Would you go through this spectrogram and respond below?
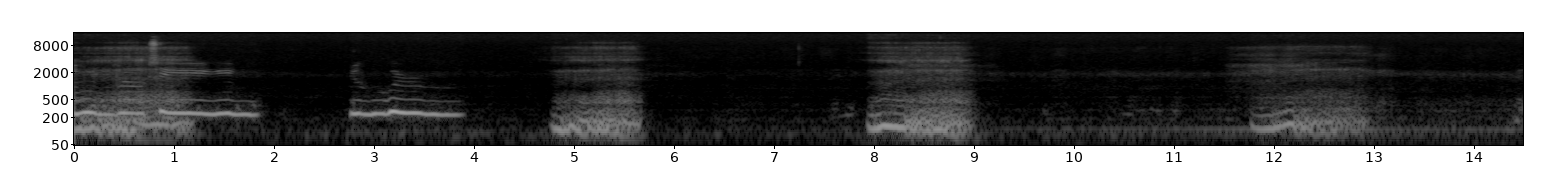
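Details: Blue Nose Pitbull (female) snoring while asleep at night: loud, partly whistling snores roughly every three seconds, separated by quiet pauses.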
